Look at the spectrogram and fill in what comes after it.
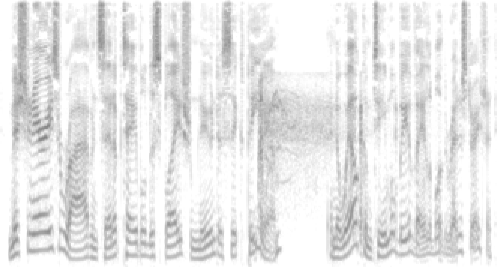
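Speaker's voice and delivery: heavy, deep Southern accent. Voiceover performer demonstrating their audition voice, in a deep Southern accent. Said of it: "I audition for somebody who wants a deep Southern accent, I get that job".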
